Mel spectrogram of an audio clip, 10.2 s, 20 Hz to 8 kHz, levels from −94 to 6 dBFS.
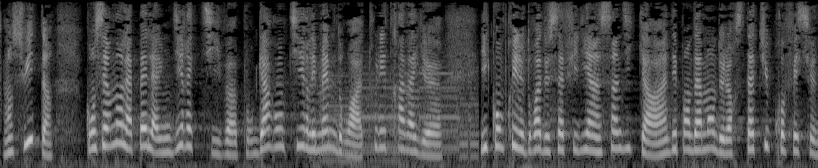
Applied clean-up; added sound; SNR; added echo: none; Guitar; 17 dB; none.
